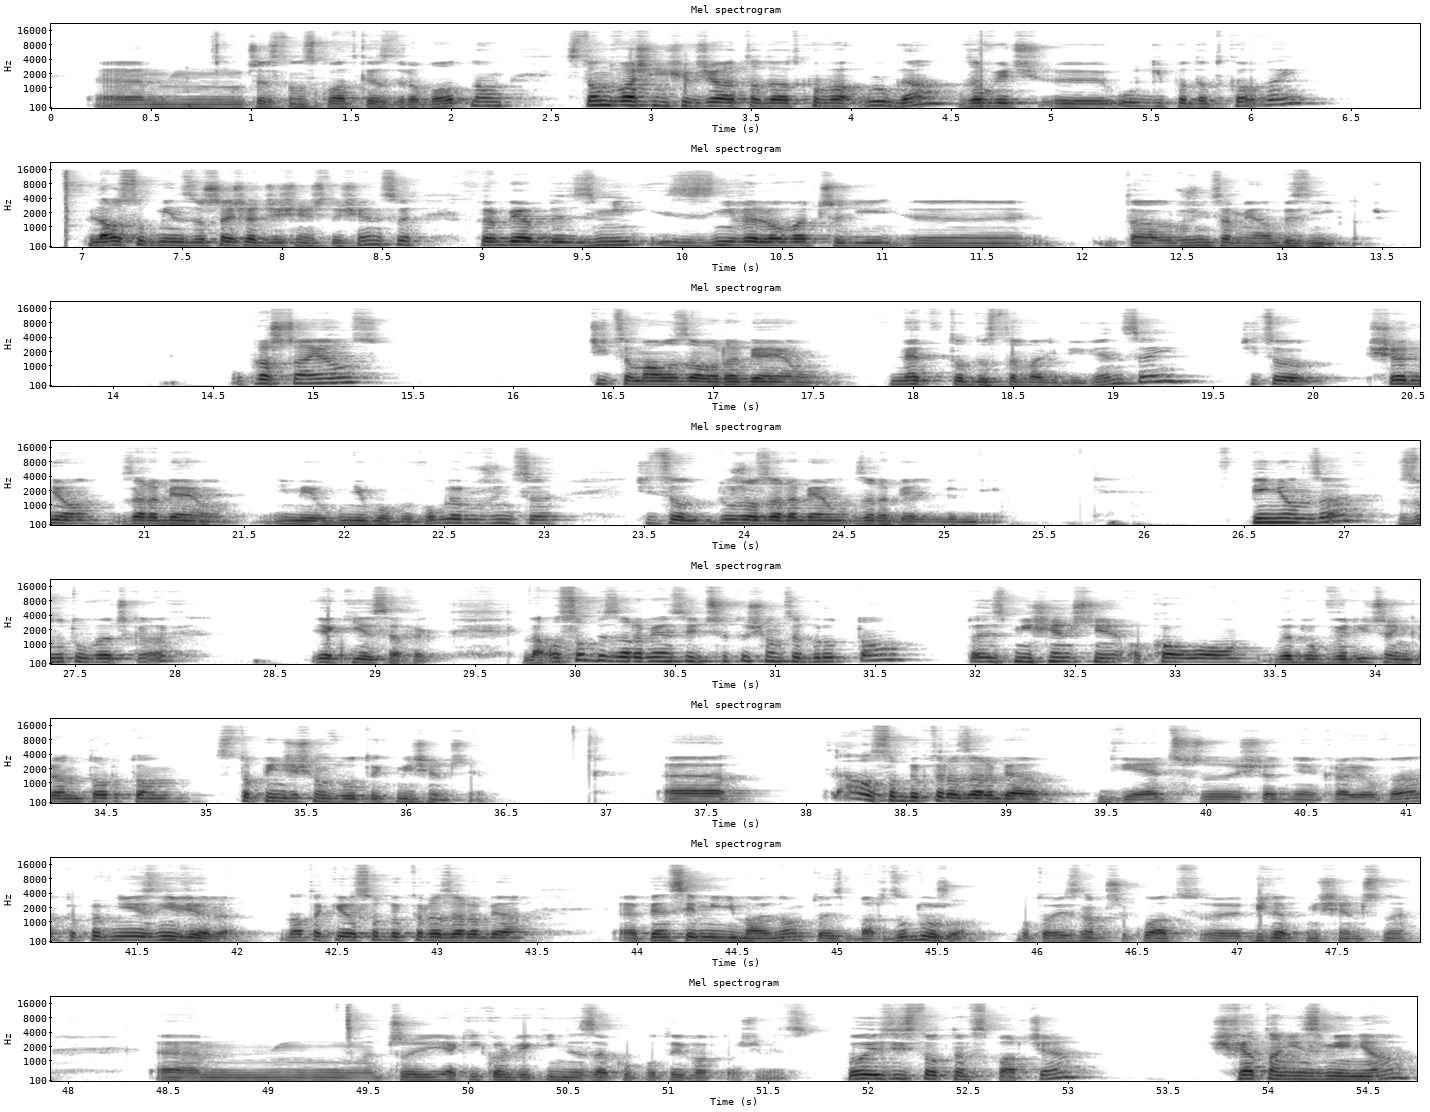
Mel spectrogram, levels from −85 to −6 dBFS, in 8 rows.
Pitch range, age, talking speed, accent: 125-170 Hz, 30-49, 135 wpm, native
